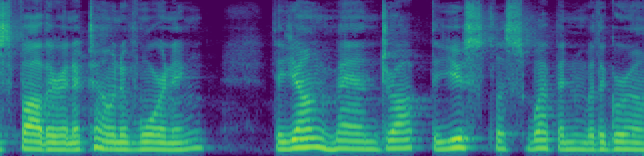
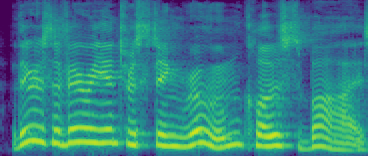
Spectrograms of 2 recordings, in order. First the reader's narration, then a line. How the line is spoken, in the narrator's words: said Lord Gowrie hastily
